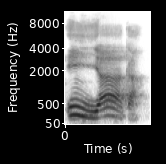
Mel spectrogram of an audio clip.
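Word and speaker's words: إياك: Nah, yang kelima, iyyaka na'budu wa iyyaka nasta'in. Iya-nya ini tasydid. Tapi kemudian kadang-kadang terabaikan iyyaka na'budu wa iyyaka nasta'in.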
